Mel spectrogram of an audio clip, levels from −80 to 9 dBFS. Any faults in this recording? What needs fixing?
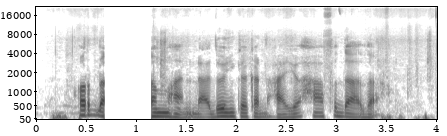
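The speech drops into a playback stall from 0.68 to 1.16 s, about 0.48 s of silence, then resumes where it stopped, most likely because the player's buffer ran dry or its thread was blocked. Unlike a dropout, nothing is skipped. A deeper jitter buffer and a non-blocking audio thread would prevent it.

From 1.16 s to the end, time-compressed catch-up plays the speech about 1.1 times faster at normal pitch, by cutting out and cross-fading small pieces. A speed-up by resampling would raise the pitch, and this does not. Absorbing the backlog more gradually, or skipping ahead, would avoid it.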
